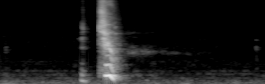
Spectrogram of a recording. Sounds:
Sneeze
